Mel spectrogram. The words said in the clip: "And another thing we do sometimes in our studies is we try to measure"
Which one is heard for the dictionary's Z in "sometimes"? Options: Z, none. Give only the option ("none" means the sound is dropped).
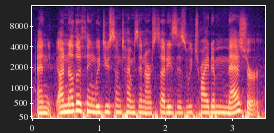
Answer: Z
